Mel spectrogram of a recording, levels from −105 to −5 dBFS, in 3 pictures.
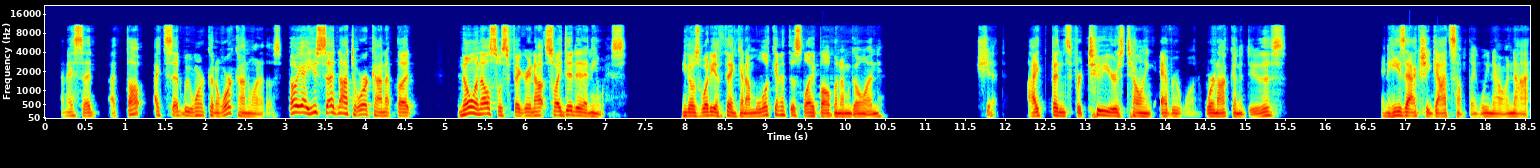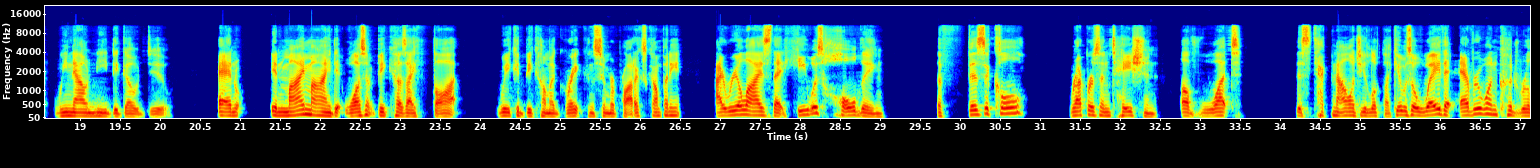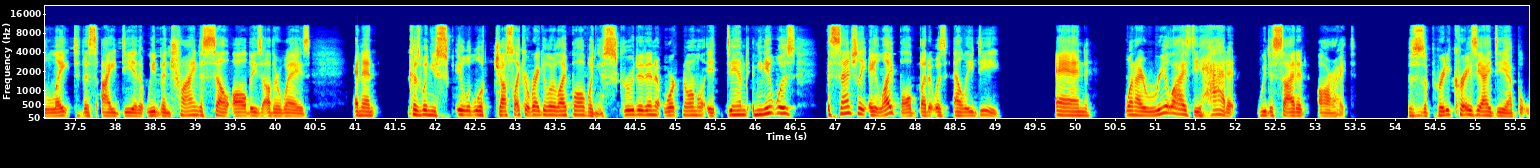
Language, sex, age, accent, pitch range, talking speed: English, male, 30-49, American, 110-140 Hz, 205 wpm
